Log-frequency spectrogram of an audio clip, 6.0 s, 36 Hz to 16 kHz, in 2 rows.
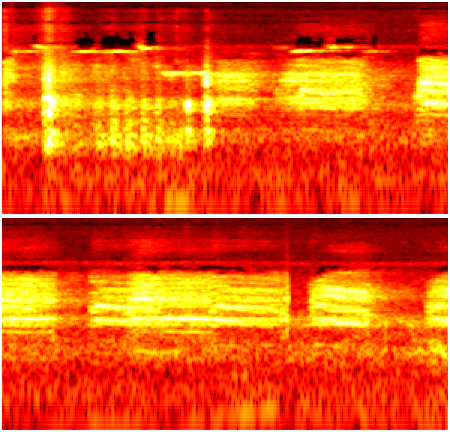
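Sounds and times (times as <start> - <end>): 
crows cawing: 1.4 - 5.9.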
